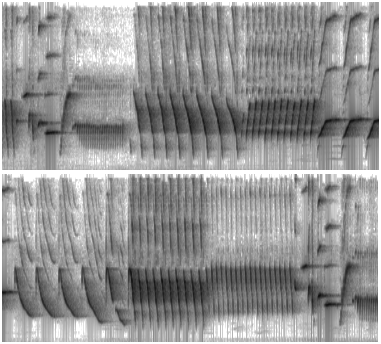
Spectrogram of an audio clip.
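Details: Spanish Timbrado canary singing a training song for a silent canary: varied bright phrases of rapid rising chirps, sweeping whistles and dense metallic trills follow one another without pause, over a faint low background hum.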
